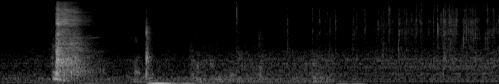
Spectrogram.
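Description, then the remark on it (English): A single sharp, loud sneeze bursts out near the start, followed by a brief low thump and quiet background rustling for the rest of the moment. “That's a surprisingly big sound wave for that sneeze.”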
